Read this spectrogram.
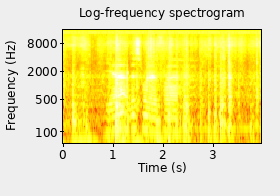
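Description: A cardboard box scrapes and rustles as it is moved.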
